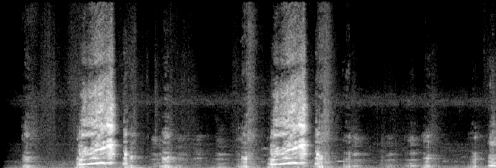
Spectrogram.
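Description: Wild boar giving harsh, rising squeals between softer grunts.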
